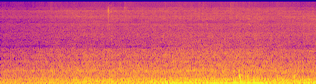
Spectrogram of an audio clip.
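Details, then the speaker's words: Manual car in first gear, clutch balanced with slight throttle while held by the handbrake: low steady engine hum that climbs slightly and smoothly as the clutch takes up, normal bite point with no slip or judder. "Tu entends alors un tout petit peu le moteur monter dans les tours et celle-ci avance."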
